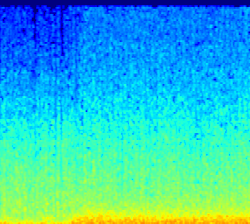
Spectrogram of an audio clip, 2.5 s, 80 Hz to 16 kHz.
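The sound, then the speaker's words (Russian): A Sputnik launch vehicle, a modification of the "Semyorka" rocket, lifts off at night over the Kazakh steppe on 4 October 1957, roaring with a continuous, dense, deep rumble, steady and loud throughout with crackling texture and no pauses or speech. “Ракета-носитель «Спутник», модификация «Семерки», с гулом ушла вверх.”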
